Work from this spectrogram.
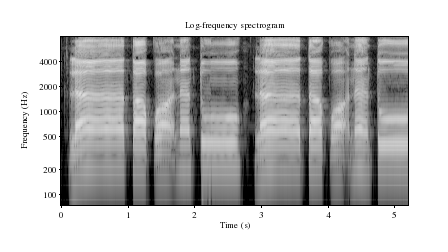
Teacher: La taqnatu, la taqnatu, di situ ada qalqalah. Nah, la qaf sukun ya, dibaca qalqalah sughra jika di tengah-tengah kalimah, atau qalqalah kubra jika di akhir kalimah atau di akhir ayat.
